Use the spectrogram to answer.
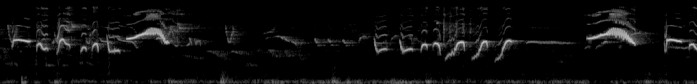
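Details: Oriental magpie-robin, a vigorous singer used as a tutor for other birds, delivering loud whistled upswept notes and buzzy trills in bursts, with rising and falling phrases separated by brief quieter chatter.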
